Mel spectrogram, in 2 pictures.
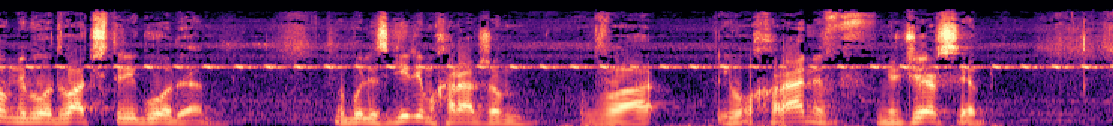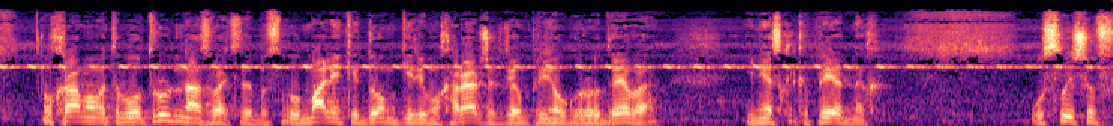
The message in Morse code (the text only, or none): none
